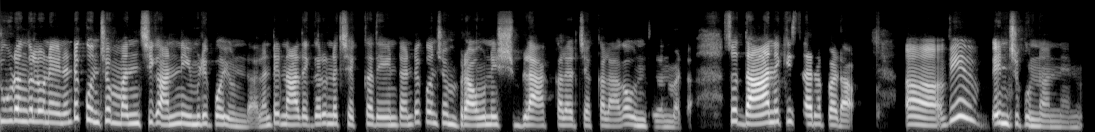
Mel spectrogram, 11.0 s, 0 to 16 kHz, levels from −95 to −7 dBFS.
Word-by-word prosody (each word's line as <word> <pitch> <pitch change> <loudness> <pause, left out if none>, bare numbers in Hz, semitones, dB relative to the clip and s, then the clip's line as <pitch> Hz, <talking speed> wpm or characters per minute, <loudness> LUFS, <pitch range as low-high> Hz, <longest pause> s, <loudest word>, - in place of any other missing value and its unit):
చూడంగలోనే 310 -3 +1
ఏంటంటే 270 +10 -1
కొంచెం 320 -1 0
మంచిగా 255 +2 0
అన్నీ 245 +2 -1
ఇమిడిపోయి 230 -2 -1
ఉండాలి 165 +2 -10
అంటే 260 +4 -3
నా - - +4
దగ్గర 230 +4 -3
ఉన్న 235 - -2
చెక్కదేంటంటే 215 +2 -4
కొంచెం 260 -3 -3
బ్రౌనిష్, 210 +1 +1 0.2
బ్లాక్ 195 -2 +1
కలర్ 200 -3 -5
చెక్క 190 0 -8
లాగా 225 +6 -4
ఉంటుందనమాట. 160 -3 -9 0.4
సో, 315 - +1 0.2
దానికి 280 +5 +7
సరిపడా 225 -8 0 0.7
అవి 215 - +2 0.4
ఎంచుకున్నాను 200 -10 -2
నేను. 145 0 -19
230 Hz, 135 wpm, -23 LUFS, 195-265 Hz, 0.7 s, దానికి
